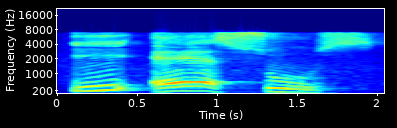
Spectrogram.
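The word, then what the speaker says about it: Ἰησοῦς: Novamente ocorre um encontro ditongal. Ômicron com Y. Que nós leremos sempre U. Então aqui está Iessos.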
